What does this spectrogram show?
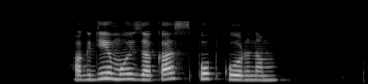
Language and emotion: Russian, neutral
